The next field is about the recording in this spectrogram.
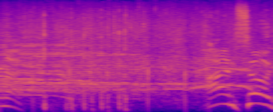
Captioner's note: cheers and applause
